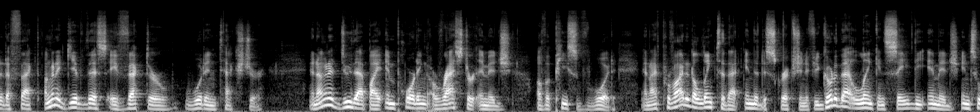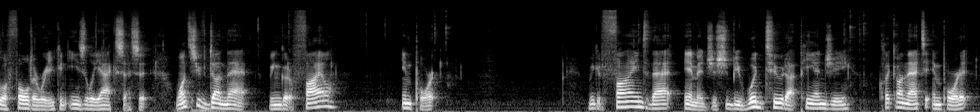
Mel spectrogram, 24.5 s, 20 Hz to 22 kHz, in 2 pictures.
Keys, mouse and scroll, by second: 16.0 click, 17.8 click, 20.3 click, 22.9 click.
